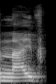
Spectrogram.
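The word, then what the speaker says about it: knife: हैं जैसे बताया था नाइफ नाइफ लाइफ में केक को क्यों नहीं पढ़ते के साइलेंट है तो क्यों साइलेंट है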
